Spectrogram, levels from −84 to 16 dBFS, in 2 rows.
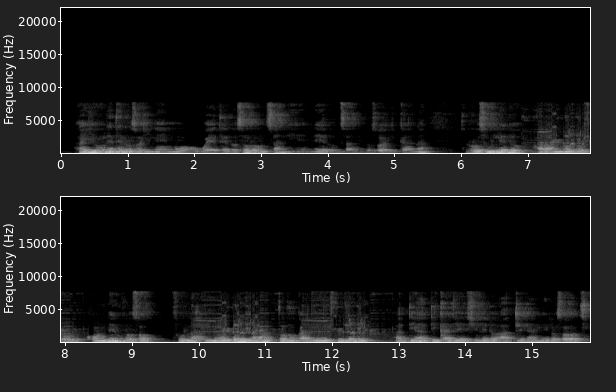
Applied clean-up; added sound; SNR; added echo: neural separator model SepFormer DNS4.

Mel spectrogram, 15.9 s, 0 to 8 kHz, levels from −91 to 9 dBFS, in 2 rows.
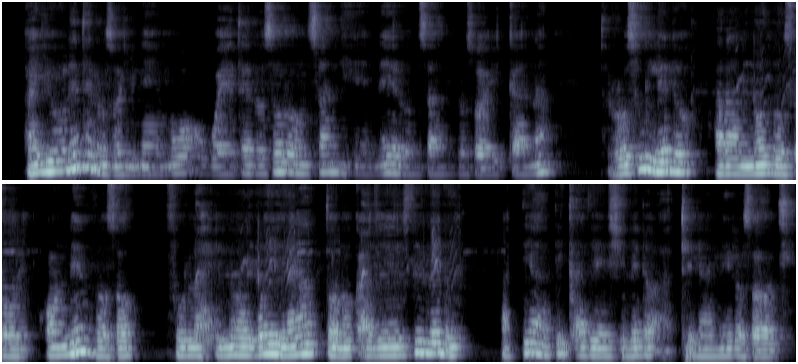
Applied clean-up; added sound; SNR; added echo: neural mask model DeepFilterNet 3.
